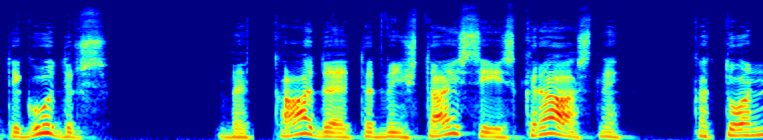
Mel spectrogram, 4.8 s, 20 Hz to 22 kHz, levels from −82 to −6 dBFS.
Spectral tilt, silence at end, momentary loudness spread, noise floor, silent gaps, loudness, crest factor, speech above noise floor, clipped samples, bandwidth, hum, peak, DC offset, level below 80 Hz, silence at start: -5 dB/octave; 0 s; 14 LU; -72 dBFS; none; -23 LUFS; 20 dB; 50 dB; under 0.1%; 18 kHz; none; -2 dBFS; under 0.1%; -58 dBFS; 0.05 s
